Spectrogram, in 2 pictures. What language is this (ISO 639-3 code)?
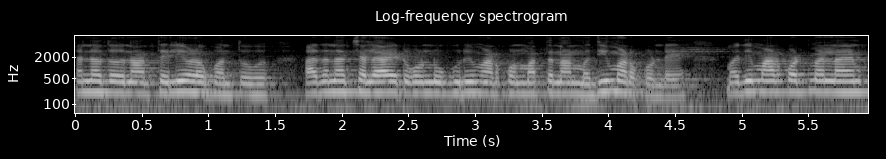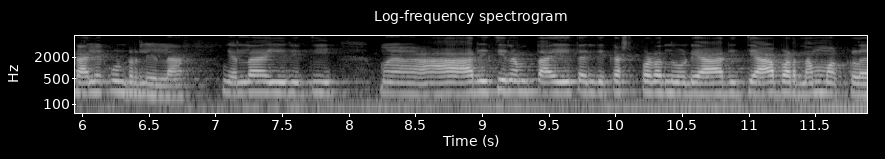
kan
